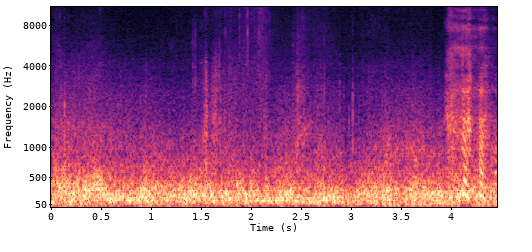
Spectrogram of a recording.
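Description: Wind buffeting the microphone: a steady low rush of noise, with a few faint ticks in the middle.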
